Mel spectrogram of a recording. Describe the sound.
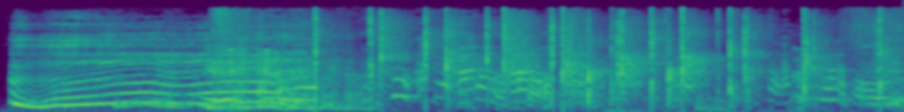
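A voice playfully mimics the sound of snot being swung around, as in a movie scene where the character Maeng-gu fights with snot: a drawn-out, wavering vocal whoosh, then a quick run of wet clicks and smacking mouth noises, fairly loud.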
